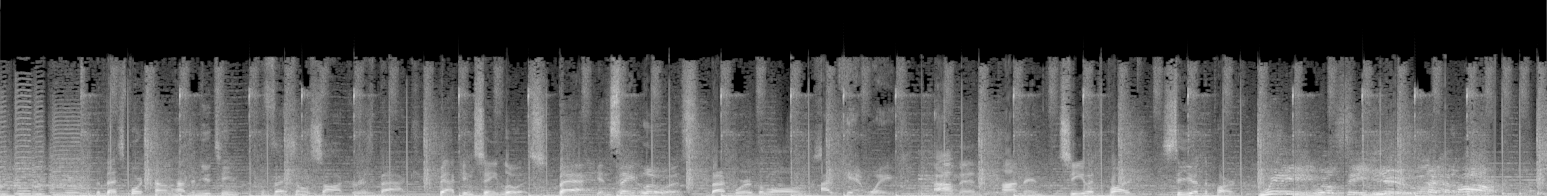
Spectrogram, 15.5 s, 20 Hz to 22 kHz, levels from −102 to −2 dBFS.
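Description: From 12.94 s to about 14.95 s you get periodic USB or driver dropouts: short holes of around 10 ms, spaced exactly 0.5 s apart, about five of them in all. Something in the background is stalling the USB bus or the audio driver on a fixed schedule, and each stall loses a bit of audio that gets filled with silence. You hear it as a steady tick or pop that only shows up where there's signal.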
